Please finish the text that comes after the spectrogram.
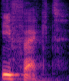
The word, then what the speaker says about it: effect: Yeah, Americans basically use the same pronunciation for both words whereas British pronunciation might be a little bit more like /i-fect/ and /uh-fect/. Now, what do you need to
